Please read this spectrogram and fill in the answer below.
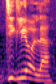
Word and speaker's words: Gigliola: Gigliola. Bastante. Un 9 te pongo. ¿Cómo es? ¿Cómo es? Perfecto. Casi pronunciable.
